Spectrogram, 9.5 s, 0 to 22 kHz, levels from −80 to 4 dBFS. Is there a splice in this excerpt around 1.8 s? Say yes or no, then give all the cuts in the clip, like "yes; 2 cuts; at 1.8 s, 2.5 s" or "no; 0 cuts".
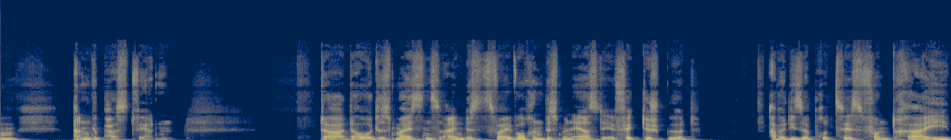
no; 0 cuts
